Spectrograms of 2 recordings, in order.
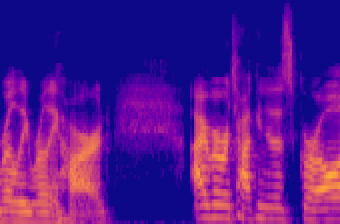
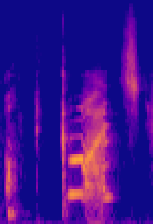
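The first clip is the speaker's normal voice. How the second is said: dismayed oh my gosh; slower than usual. Retold or imitated. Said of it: "And I was like".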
